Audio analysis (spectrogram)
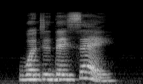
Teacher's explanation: Notice how say is emphasized, but the intonation falls at the end of the word. This is a what question, so the intonation falls at the end.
